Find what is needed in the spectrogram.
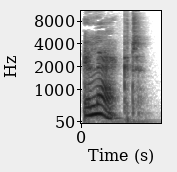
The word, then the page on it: elect: British English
